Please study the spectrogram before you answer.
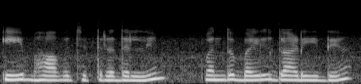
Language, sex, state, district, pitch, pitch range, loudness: Kannada, female, Karnataka, Bidar, 205 Hz, 195-220 Hz, -14 LUFS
